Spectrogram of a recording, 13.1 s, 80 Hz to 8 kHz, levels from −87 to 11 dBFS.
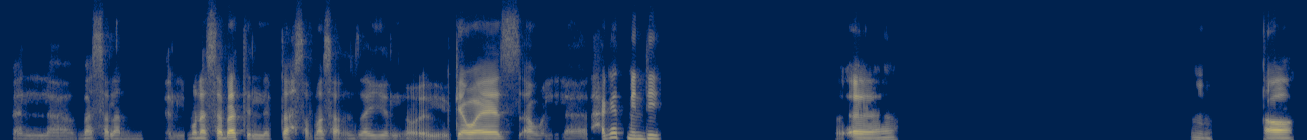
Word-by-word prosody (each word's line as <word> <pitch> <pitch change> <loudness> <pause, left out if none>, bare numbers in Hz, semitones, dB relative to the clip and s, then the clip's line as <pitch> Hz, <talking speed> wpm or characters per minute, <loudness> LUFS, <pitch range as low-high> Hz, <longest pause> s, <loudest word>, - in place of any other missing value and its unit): ال 90 -2 -16
مثلًا 90 -3 -10 0.3
المناسبات 110 +7 +2
اللي 95 -1 -8
بتحصل - - -6
مثلًا 95 - -6
زي 95 0 -8
ال 95 - -12
الجواز 105 +1 +3
أو 95 -1 -7
ال 95 - -23
الحاجات 245 - -4
من 180 -2 +1
دي. 190 0 -2 1.7
آآ 115 +2 +1 2.9
امم، 115 -4 -13 0.5
آه. 110 0 +7
105 Hz, 80 wpm, -25 LUFS, 95-115 Hz, 2.9 s, آه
